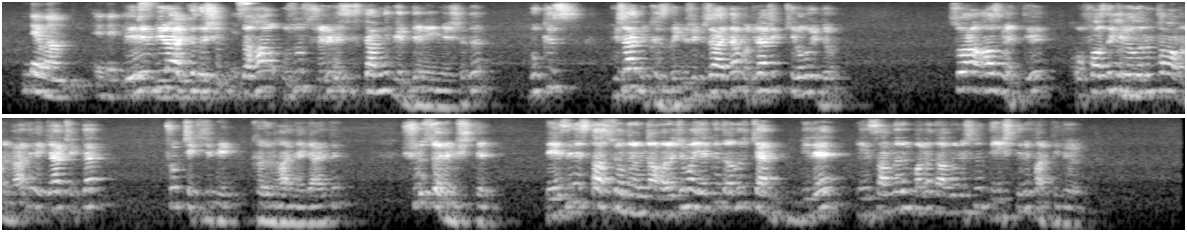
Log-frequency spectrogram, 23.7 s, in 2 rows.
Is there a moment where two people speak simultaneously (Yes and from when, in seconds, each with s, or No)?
Yes, from 1.3 s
